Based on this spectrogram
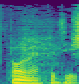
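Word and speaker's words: bon appétit: She writes, "You have a good humor about the grammar police, or I wouldn't dare say this, but you mispronounce bon appetit. A final T is silent in French. – Okay. Mm-hmm. – An E on the end would allow the consonant to be pronounced.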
